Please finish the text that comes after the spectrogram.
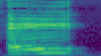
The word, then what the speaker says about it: Angharad: So she's obsessed with this book called Angarhad. I don't know. I can't pronounce it. It's Angharad.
